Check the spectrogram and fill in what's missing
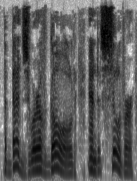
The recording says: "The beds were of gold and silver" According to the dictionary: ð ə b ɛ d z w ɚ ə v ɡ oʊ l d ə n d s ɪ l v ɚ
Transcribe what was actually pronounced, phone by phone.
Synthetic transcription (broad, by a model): ð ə b ɛ d z w ɚ ə v ɡ oʊ l d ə n s ɪ l v ɚ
